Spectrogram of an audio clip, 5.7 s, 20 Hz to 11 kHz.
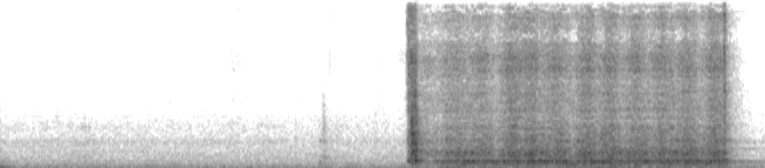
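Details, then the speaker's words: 1966 Chevy Impala sitting about 24 years, unused since 1999 or 2000, cranked on the key in park; a couple of seconds of sluggish cranking, about four strokes a second, never firing; turning over slow. "It's turning over slow, but it's turning over."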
